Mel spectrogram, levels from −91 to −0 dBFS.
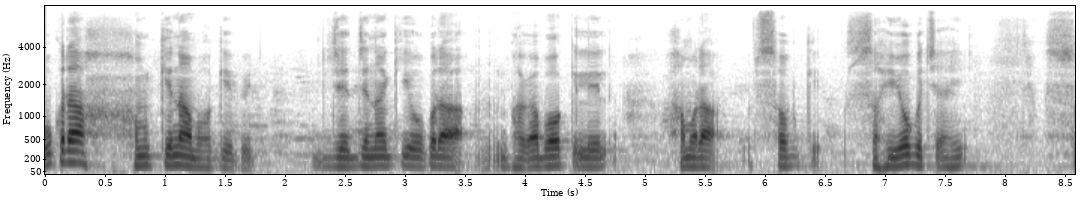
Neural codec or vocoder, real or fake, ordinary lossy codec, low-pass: none; real; AAC, 48 kbps; 7.2 kHz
